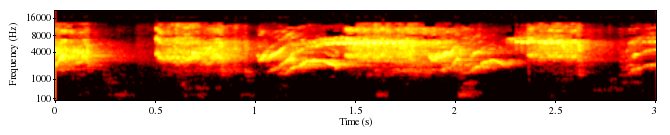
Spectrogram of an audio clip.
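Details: Cockatiel begging while hand-fed. A long, shrill, buzzy squeal carries a rising and falling whistled tone through its middle, after a short opening rasp, and is followed by a final burst of rasping.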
